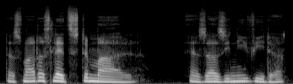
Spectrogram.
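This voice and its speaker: A man narrating a German radio play as scripted literary storytelling, in a measured and deliberate manner. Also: mid-range voice, dark tone, no room sound, studio quality.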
